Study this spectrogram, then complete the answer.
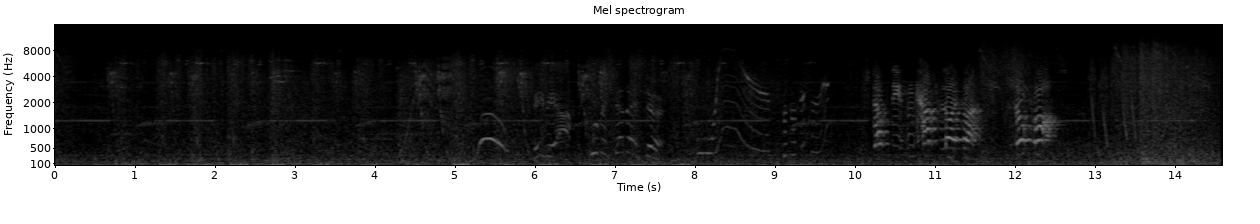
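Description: Blasters fire in quick bursts.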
